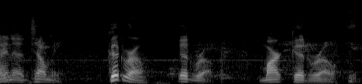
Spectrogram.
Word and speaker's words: Goodrow: Goodrow. Mark Goodrow. It's right there in front of me, but it's spelled like God Renault. Mark Goodrow, Trubucha.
